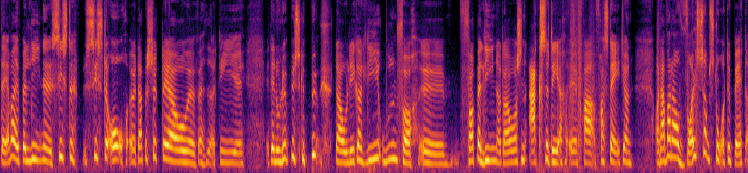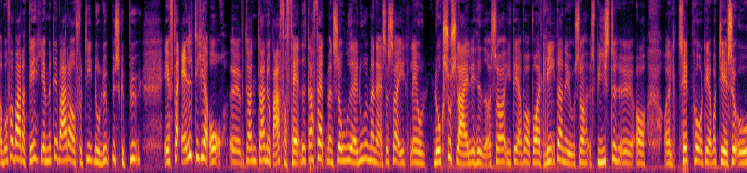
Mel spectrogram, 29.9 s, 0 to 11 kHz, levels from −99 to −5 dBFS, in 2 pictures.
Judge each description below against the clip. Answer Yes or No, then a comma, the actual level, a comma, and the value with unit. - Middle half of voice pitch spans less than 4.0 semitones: No, average, 4.3 semitones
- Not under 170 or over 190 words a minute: No, average, 220 wpm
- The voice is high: Yes, high, 235 Hz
